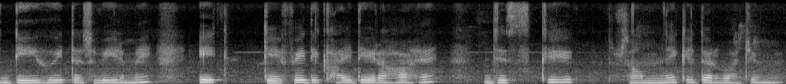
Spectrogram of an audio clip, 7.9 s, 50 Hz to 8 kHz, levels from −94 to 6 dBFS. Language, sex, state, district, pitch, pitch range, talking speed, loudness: Hindi, female, Uttarakhand, Tehri Garhwal, 220 Hz, 210-230 Hz, 120 wpm, -20 LUFS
